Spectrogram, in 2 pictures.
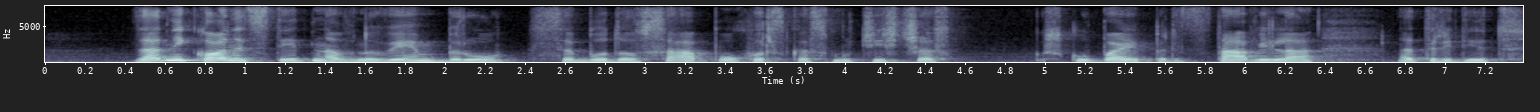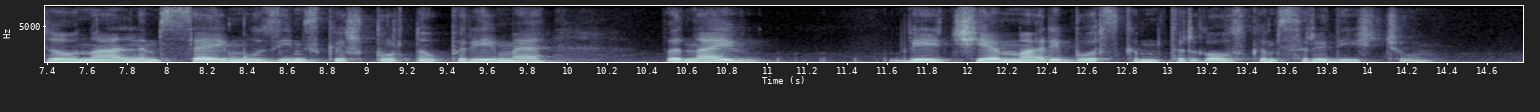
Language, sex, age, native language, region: Slovenian, female, 50-59, Slovenian, Savinja region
